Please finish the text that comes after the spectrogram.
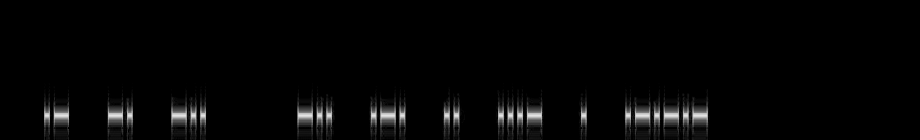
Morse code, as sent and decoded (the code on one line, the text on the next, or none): .- -. -.. / -.. .-. .. ...- . .-.-.-
AND DRIVE.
